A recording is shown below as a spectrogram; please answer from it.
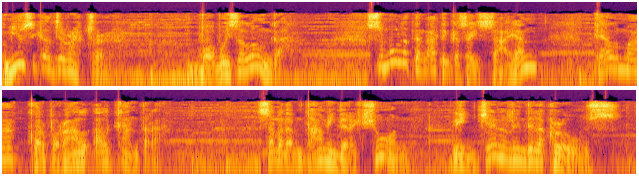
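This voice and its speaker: A man's voice: a little high, wildly swooping pitch, a little slow, long pauses. A man hosting a radio drama, reading scripted announcements in a dramatic, formal style. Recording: dull lo-fi broadcast with music.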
